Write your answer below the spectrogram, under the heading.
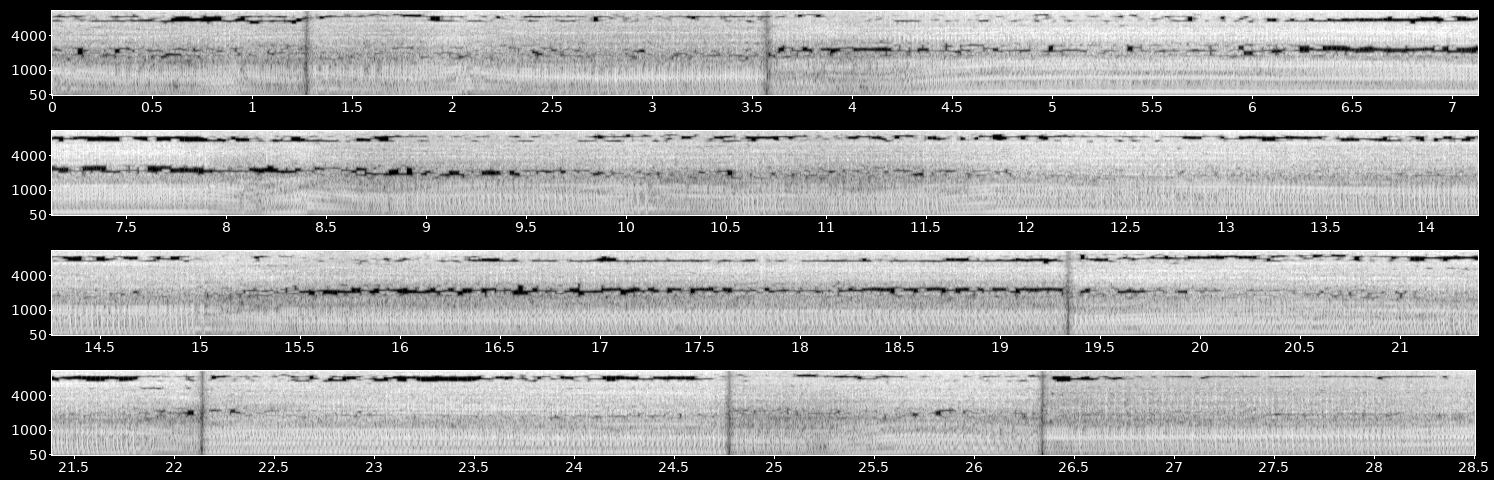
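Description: Gas chainsaw carving wood, its engine revving up to high speed and dropping back to idle again and again as the bar tip cuts detail into the log. It holds full revs for a few seconds at a time, with the longest cuts a third of the way in and in the last third.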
